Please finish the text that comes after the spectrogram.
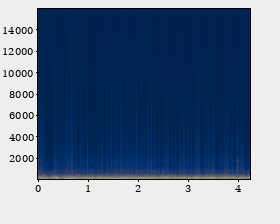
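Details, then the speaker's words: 2011 Cadillac CTS-V Coupe, about 34,300 miles, with headers and straight pipes, no catalytic converters; the exhaust cutouts are opened by a programmed remote, giving a deep, heavy, steady loping idle with no misses or knocks: a loud open exhaust on a healthy V8. "and then the cutouts are programmed into the openers one and two and this opens up the cutouts"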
